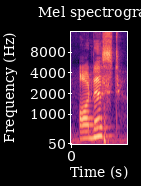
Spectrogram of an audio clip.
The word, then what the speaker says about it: honest: Honest boy. Budak lelaki yang jujur. Honest boy. So, honest ejaan dia H-O-N-E-S-T. Tapi kita tidak boleh bunyikan honest. Kita bunyikan honest. So, kita sebutkan an honest boy.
